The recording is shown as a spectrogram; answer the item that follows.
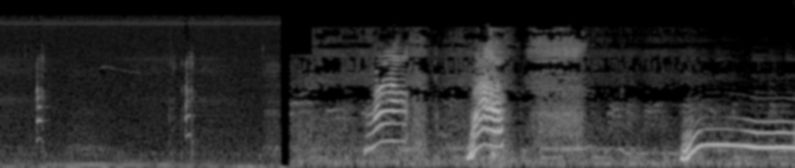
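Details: Pet cat in a quiet room after faint ticking sounds, then three separate meows about two seconds apart: two short, sharply rising cries followed by a longer, steadier, plaintive meow.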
